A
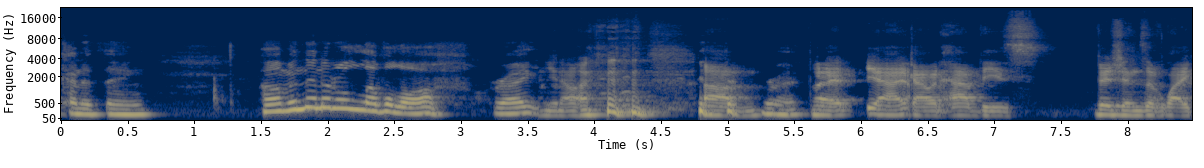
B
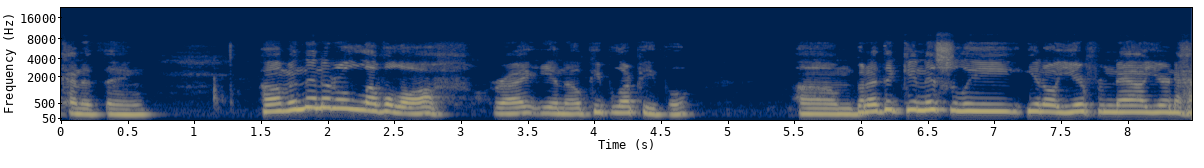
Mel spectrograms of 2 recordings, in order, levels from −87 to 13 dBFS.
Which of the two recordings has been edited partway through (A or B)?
A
